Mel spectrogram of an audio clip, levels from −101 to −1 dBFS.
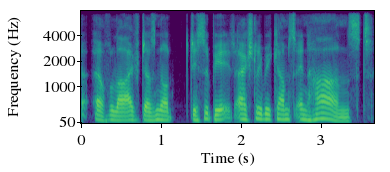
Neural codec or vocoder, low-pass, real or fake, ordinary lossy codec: none; 7.2 kHz; real; Opus, 64 kbps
